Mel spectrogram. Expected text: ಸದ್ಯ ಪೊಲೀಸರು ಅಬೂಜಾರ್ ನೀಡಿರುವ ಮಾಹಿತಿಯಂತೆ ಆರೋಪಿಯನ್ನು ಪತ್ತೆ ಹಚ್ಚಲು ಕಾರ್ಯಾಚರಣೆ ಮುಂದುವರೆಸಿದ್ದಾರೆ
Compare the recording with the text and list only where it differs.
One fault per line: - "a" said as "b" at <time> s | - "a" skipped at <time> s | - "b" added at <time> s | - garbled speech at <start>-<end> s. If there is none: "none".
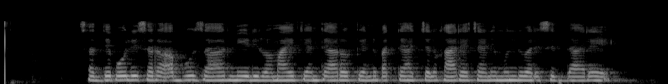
none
